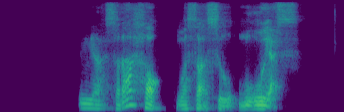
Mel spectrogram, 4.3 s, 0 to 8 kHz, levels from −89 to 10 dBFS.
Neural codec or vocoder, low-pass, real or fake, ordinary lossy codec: codec, 32 kHz, 1.9 kbps, SNAC; 7.2 kHz; fake; AAC, 48 kbps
